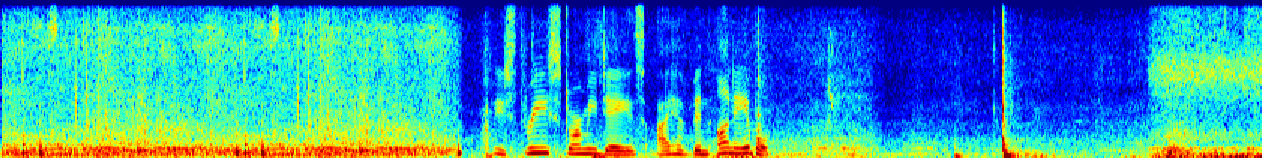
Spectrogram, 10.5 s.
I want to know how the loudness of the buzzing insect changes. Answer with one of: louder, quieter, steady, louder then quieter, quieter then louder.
quieter then louder.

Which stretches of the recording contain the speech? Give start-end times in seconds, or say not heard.
4.1-6.4.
